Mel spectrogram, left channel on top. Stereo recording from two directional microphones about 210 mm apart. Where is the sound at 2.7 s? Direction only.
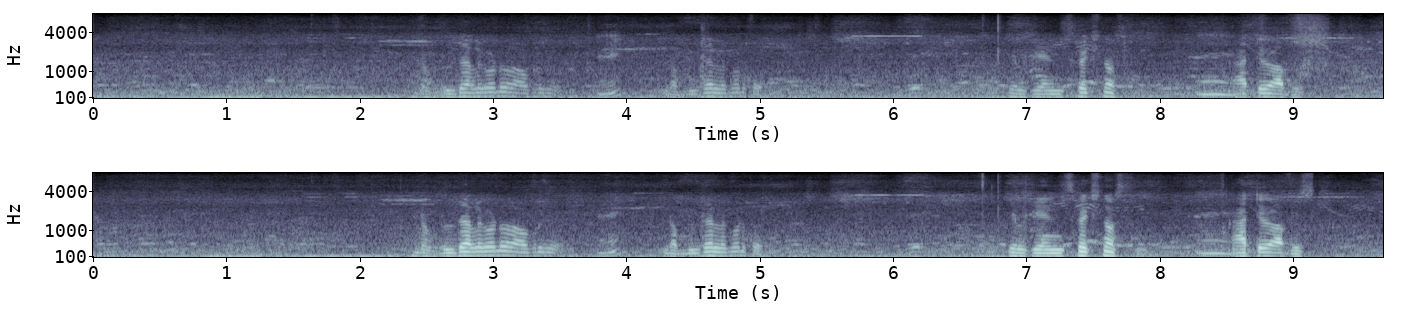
55° right (ahead or behind).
